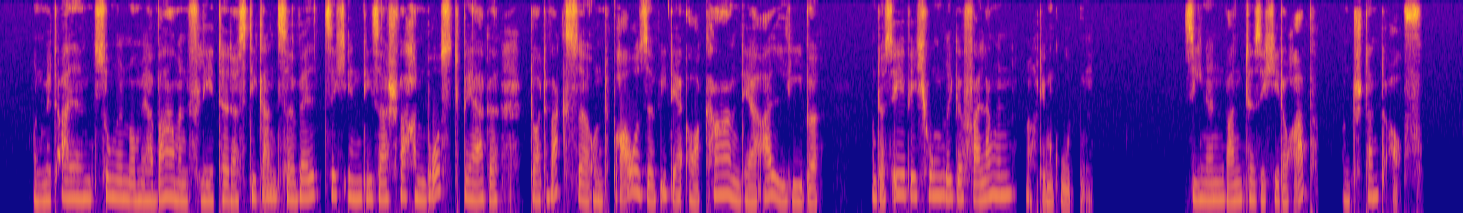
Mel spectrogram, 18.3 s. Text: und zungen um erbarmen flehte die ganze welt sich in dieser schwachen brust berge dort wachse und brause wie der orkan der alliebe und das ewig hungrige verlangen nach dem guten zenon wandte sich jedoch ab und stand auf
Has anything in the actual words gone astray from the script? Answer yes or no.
yes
